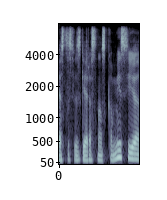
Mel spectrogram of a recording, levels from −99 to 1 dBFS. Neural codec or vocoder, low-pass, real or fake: codec, 16 kHz, 4 kbps, FunCodec, trained on Chinese and English, 50 frames a second; 7.2 kHz; fake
